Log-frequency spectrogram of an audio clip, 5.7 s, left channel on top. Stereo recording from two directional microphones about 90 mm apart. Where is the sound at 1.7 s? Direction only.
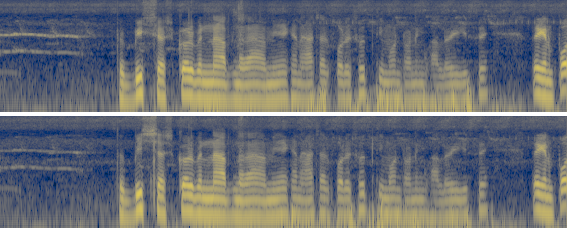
40° right (ahead or behind).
